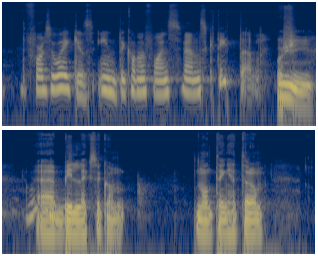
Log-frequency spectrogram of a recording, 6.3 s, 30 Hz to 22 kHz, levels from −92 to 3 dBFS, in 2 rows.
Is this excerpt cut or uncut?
cut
